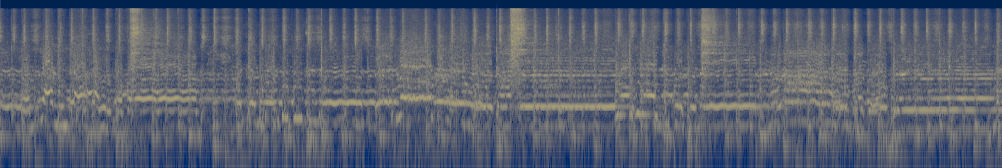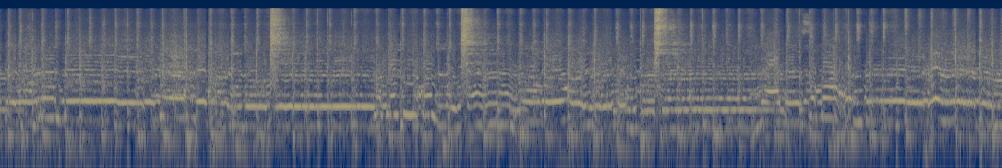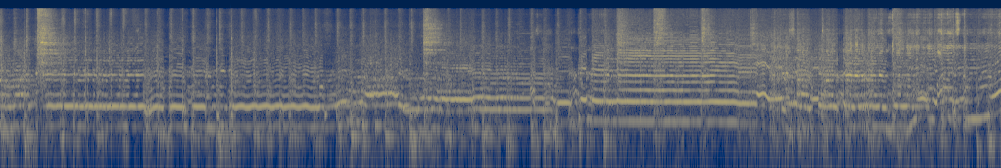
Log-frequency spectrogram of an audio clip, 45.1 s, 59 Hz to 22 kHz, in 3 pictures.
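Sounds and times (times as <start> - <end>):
fast hand drumming: 0.0 - 45.0
person singing wavering melody: 35.2 - 45.0.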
